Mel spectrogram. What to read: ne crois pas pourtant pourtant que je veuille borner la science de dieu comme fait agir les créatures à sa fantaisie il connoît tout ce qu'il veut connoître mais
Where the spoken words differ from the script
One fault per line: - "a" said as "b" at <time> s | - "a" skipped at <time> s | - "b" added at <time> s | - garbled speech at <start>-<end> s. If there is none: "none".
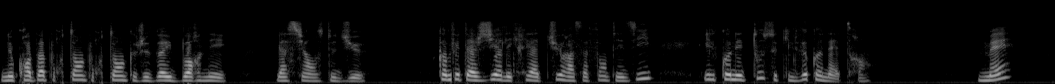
none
